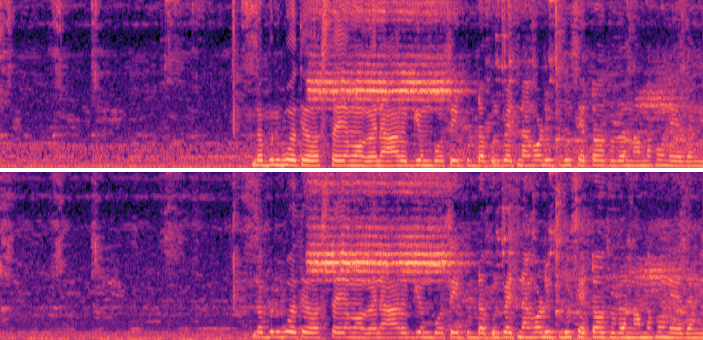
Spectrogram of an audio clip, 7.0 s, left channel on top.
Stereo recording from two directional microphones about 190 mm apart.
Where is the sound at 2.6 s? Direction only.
45° left (ahead or behind).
